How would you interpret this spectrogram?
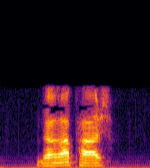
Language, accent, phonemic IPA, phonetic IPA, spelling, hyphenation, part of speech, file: Armenian, Eastern Armenian, /ɡɑʁɑˈpʰɑɾ/, [ɡɑʁɑpʰɑ́ɾ], գաղափար, գա‧ղա‧փար, noun, Hy-գաղափար.ogg
- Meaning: idea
